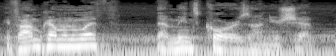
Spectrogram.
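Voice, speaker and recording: A man's voice: medium pitch, animated, brisk, a little mellow, soft background music, lightly acted. A man playing an easygoing, folksy space explorer and single father in a video game. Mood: relaxed. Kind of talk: video game character dialogue.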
